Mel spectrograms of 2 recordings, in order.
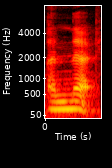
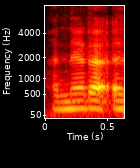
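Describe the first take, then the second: First: The name ends with a t sound. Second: The name ends with an added vowel. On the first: This is how it is said in the United States. "I think we pronounce it Annette here in the States" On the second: This is how it is said in Denmark. "is what I think they pronounce it over in Denmark"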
